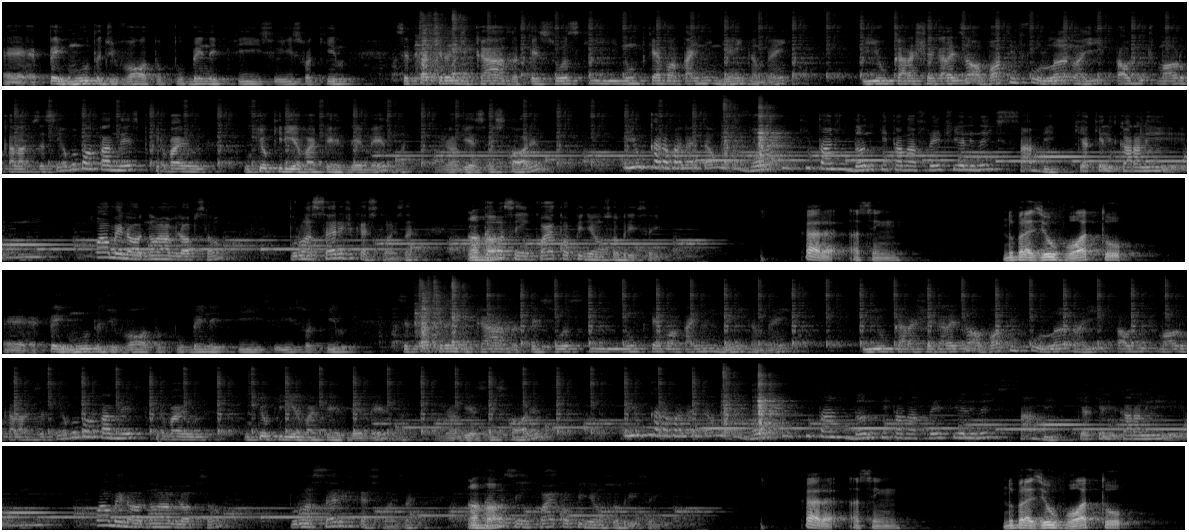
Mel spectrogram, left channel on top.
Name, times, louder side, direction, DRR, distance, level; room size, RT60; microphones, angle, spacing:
voice 1, 0.0-7.9 8.6-17.4 18.1-24.3 24.6-26.0 26.6-27.9 28.4-30.4, left 3 dB, 70° left, 1.2 m, -34 dB
sound 1, 3.5-5.3 5.5-6.6 6.9-7.0 7.2-8.6 8.9-9.7 9.9-11.4 11.6-11.7 12.0-12.1 12.3-12.4 12.6-13.0 13.3-13.7 14.0-16.4 16.7-18.1 18.4-18.5 18.7-20.0, right 2 dB, 25° right, 4.1 m, -37 dB
sound 2, 15.5-30.6, left 2 dB, 35° left, 5.9 m, -38 dB
voice 2, 28.4-28.7 31.7-32.7 33.7-34.9, equal, ahead, 0.4 m, -25 dB
20.0 x 8.3 x 6.6 m
head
